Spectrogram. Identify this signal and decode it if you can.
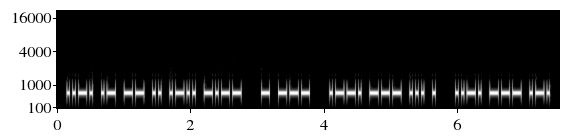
Morse code, heard as a keyed tone, about 28 wpm, 700 Hz. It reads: FAMILY TO POSE FOR
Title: Sentences from Top 1000 Words - Review Part 2 - 28wpm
